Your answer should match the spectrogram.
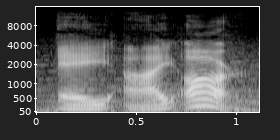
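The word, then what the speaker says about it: heir: e i r how can I distinguish the pronunciation of the words air and air A I R thank you and congratulations for the good content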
